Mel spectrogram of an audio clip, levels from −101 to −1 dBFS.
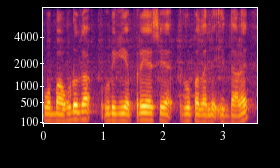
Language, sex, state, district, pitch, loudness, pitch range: Kannada, male, Karnataka, Koppal, 130 Hz, -16 LUFS, 125-135 Hz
